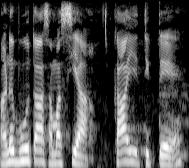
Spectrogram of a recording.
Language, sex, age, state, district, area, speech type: Sanskrit, male, 18-30, Tamil Nadu, Kanyakumari, urban, spontaneous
